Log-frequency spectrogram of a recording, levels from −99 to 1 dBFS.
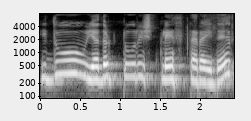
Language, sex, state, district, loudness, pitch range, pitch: Kannada, female, Karnataka, Shimoga, -14 LUFS, 240-280 Hz, 265 Hz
